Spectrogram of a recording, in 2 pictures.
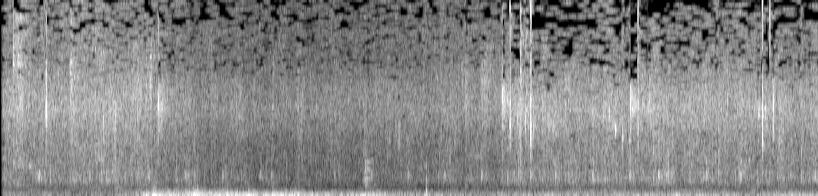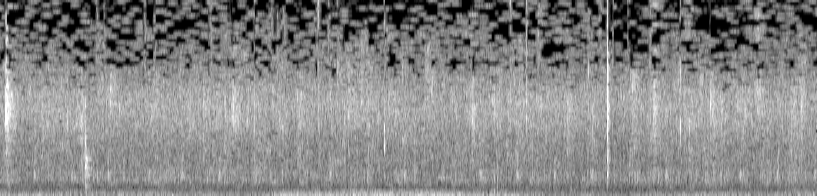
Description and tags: rain and fire cracling thunder with water drips
anxious, drama, dramatic, ghost, Gothic, horror, rain, scary, sinister, spooky, suspense, terrifying, terror, thrill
